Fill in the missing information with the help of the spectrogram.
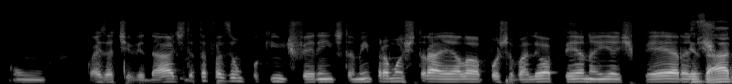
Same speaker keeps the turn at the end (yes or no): no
